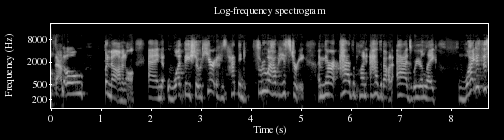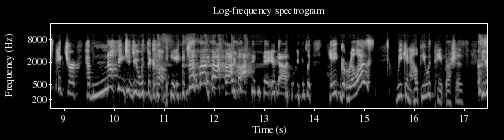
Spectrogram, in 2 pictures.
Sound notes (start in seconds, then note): 10.9 laugh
